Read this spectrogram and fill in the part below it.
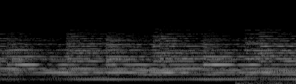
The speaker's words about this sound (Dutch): En dat is een viering dat de Jezus na zijn dood opnieuw tot leven is gekomen. Het wordt aangekondigd door het luiden van klokken in alle kerken.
